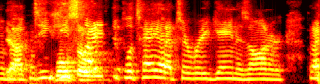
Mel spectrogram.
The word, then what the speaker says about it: Plataea: Is that how it's pronounced, Todd? What was that battle called? Oh, Plataea.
